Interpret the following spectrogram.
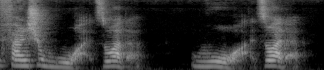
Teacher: Third tone there, so you're stressing the fact that you're the one who did the cooking of the rice or the meal, the food.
